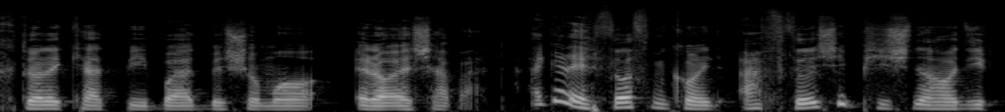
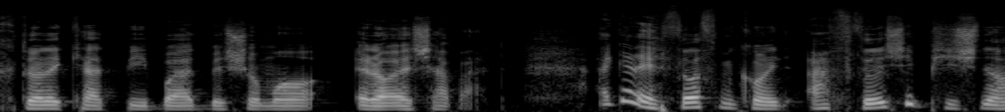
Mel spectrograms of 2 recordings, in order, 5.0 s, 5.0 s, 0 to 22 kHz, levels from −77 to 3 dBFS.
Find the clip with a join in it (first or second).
first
